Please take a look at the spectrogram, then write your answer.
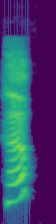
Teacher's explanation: कॉफ जो है मोटा भी पढ़ना है, सख्ती से भी पढ़ना है। क्यों? इसलिए कि काफ जो है वो हैवी लेटर है, हैवी लेटर की फैमिली से है।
